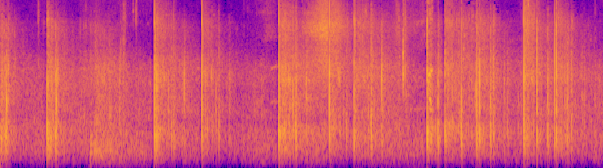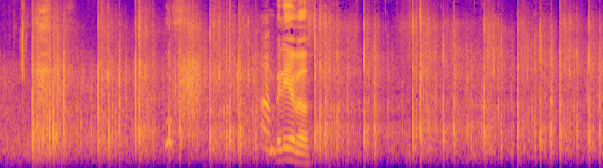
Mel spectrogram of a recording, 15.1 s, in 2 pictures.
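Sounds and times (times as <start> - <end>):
fireworks bangs: 0.0 - 15.0
firework hiss: 3.2 - 15.0.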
